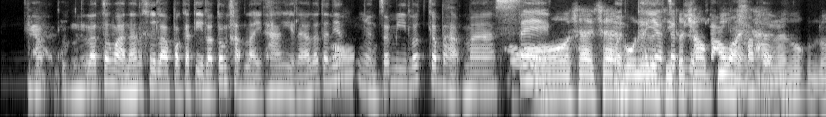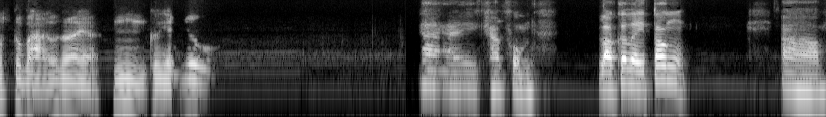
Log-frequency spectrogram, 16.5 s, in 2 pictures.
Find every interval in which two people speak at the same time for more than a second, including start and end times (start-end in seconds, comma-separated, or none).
6.1-7.8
